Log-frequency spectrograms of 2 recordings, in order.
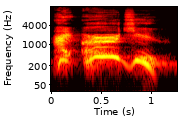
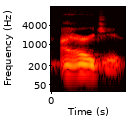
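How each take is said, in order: First: It is said with urgent, pleading feeling. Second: It is said plainly, without much feeling.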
